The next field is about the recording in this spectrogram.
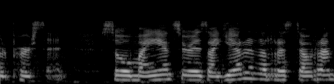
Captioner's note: speaking spanish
